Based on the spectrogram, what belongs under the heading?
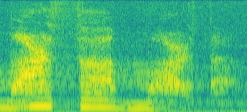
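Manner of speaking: soft whispered name; tender whisper. Retold or imitated. Jesus gently addressing anxious Martha in a tender whisper. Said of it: "Jesus simply says".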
